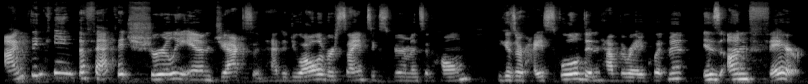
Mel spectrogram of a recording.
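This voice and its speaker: A woman teacher reading a children's book aloud and pausing to think aloud about it. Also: mid-range voice, poor audio. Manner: reads with expressive emphasis, pauses to think aloud. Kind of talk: read-aloud lesson with think-aloud.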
